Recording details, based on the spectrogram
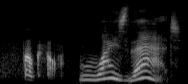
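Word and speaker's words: forecastle: ship but it's pronounced fil why is that try pronouncing it like an English sailor with no formal education F Castle fil over time it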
